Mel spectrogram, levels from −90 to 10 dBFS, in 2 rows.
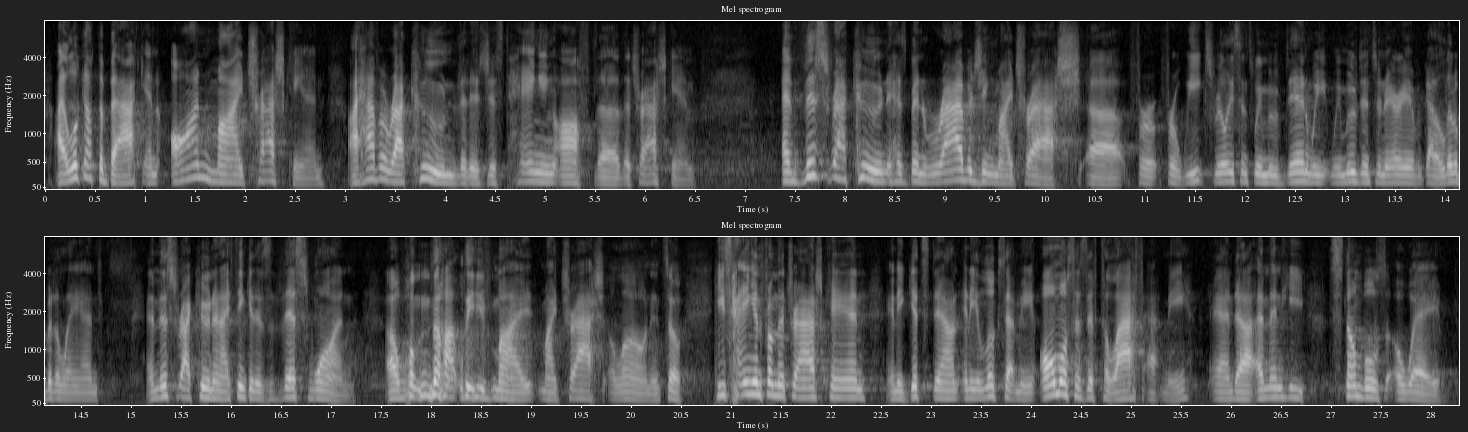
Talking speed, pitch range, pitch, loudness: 215 wpm, 130-165 Hz, 145 Hz, -25 LUFS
